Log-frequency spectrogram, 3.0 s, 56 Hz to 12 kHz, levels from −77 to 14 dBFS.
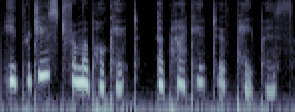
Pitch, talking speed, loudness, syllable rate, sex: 225 Hz, 185 wpm, -17 LUFS, 5.7 syllables/s, female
